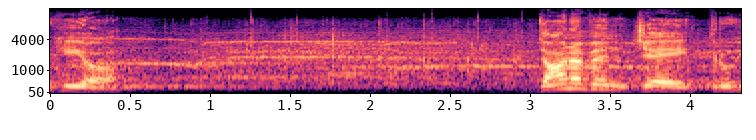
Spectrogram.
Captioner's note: audience claps and cheers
